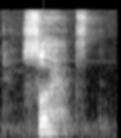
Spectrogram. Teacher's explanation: Ha di tengah-tengah tenggorokan, sedangkan ta berangin.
